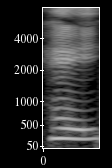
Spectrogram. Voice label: "hei", Dutch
